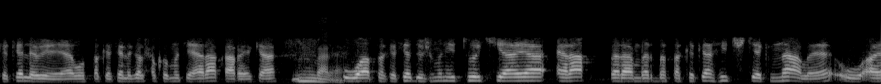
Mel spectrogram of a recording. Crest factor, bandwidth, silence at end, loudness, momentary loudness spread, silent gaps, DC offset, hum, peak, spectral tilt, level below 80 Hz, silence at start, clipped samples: 16 dB; 9.2 kHz; 0 s; -30 LUFS; 9 LU; none; under 0.1%; none; -14 dBFS; -8 dB/octave; -80 dBFS; 0 s; under 0.1%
